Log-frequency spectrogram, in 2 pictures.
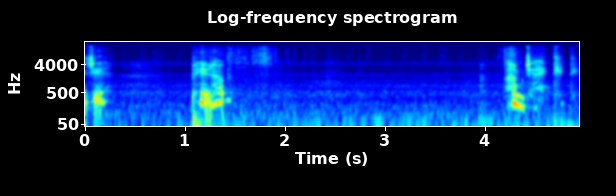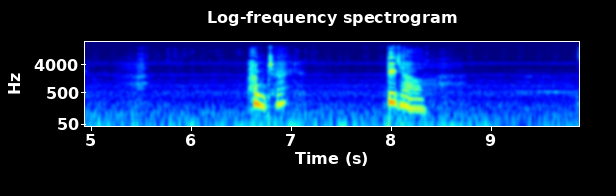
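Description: A young woman speaks quietly and tensely nearby.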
